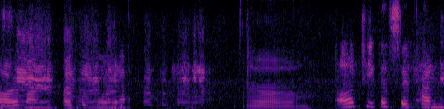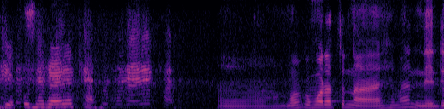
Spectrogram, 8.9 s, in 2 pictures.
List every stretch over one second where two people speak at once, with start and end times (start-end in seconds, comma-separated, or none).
none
